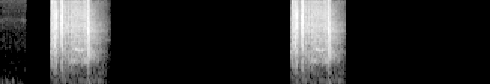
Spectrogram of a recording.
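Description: Camera shutter sound effect, played twice about two seconds apart, each a short burst of about half a second with sharp clicks in it.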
